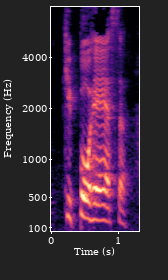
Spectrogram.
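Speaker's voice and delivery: very loud, booming, deep, low-voiced yell. Narrator reads a voice from someone hidden in a bush; deep voice shouting. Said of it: "Uma voz grave gritando".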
